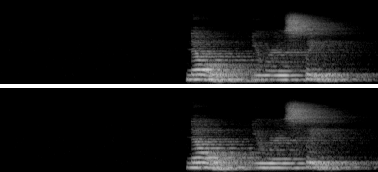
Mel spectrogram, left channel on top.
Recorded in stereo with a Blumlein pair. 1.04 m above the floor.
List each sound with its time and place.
1.9 s a woman speaking: 20° left, 2.5 m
